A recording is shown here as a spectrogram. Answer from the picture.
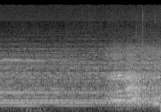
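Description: Symphony orchestra holding a sustained chord of several steady notes that slowly fades; near the end a louder, fuller passage swells in.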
